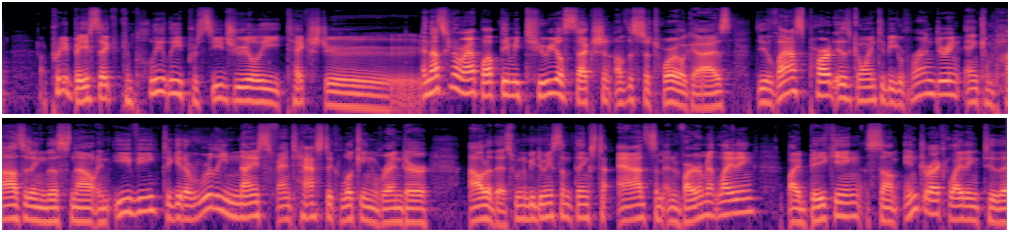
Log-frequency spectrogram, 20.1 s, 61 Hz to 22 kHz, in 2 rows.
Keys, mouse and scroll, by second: 1.1 middle click, 2.4-3.3 scroll up 4, 3.4 middle click, 6.8 scroll down 2, 7.0 middle click, 14.4-16.0 scroll up 1, 17.7 middle click, 19.8 middle click.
